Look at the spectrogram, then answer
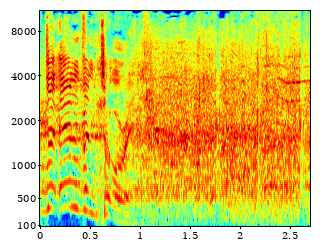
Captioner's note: laughter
